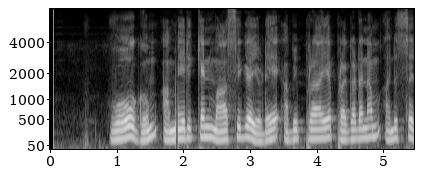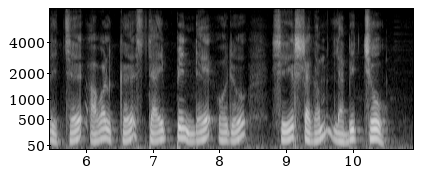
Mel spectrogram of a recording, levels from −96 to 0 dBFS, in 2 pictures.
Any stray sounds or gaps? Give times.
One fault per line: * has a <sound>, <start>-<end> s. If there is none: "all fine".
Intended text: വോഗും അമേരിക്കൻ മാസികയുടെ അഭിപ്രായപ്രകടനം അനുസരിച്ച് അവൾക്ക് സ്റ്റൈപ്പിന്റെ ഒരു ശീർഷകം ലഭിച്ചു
* has a dropout, 1.9-1.9 s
